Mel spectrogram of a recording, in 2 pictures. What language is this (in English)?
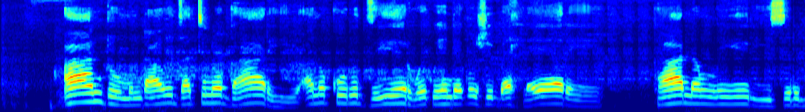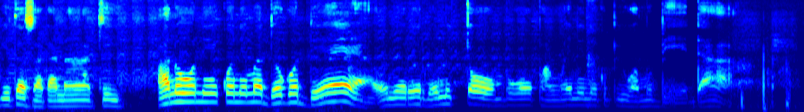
Ndau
